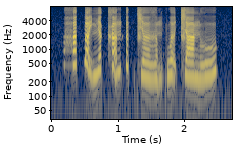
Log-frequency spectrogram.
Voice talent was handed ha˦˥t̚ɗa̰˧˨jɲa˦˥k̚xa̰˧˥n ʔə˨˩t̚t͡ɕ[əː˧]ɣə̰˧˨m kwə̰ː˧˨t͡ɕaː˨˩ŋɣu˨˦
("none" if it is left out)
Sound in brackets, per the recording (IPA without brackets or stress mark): əː˨˩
